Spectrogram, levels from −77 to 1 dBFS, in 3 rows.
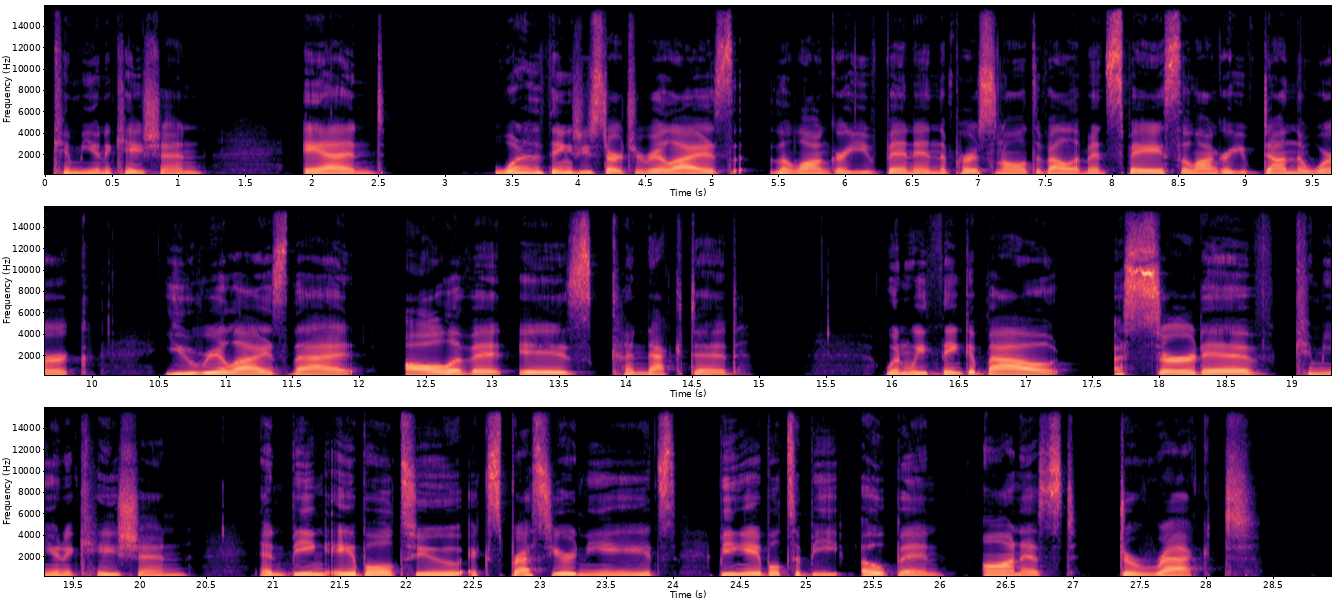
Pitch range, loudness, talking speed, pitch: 160-190 Hz, -19 LUFS, 110 wpm, 170 Hz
